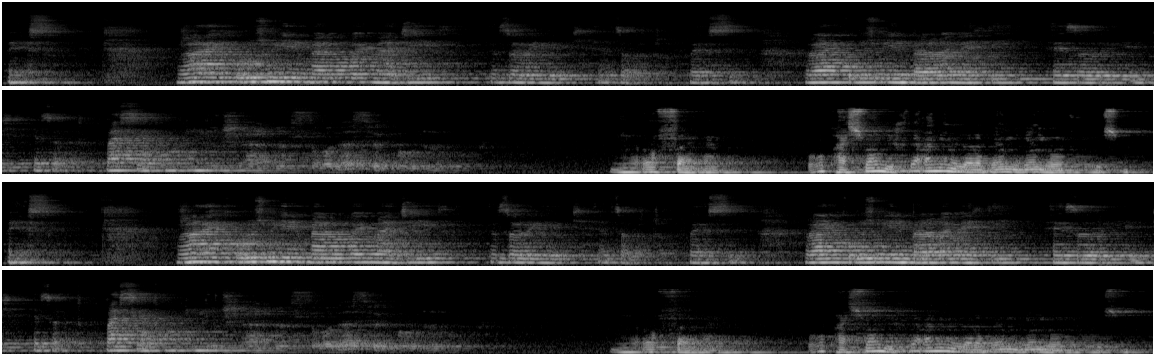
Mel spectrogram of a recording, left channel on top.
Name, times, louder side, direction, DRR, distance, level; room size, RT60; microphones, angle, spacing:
voice 1, 0.0-0.5 1.0-1.3 1.7-4.5 4.8-6.6 6.9-10.1 10.5-12.1 12.6-13.7, right 1 dB, 40° right, -7 dB, 1.3 m, -28 dB
voice 2, 13.6-16.1, right 1 dB, 5° right, -5 dB, 1.2 m, -39 dB
voice 3, 17.6-18.8 19.6-22.8, left 4 dB, 80° left, 10 dB, 0.5 m, -26 dB
13.5 x 9.9 x 2.7 m, 2.5 s
head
